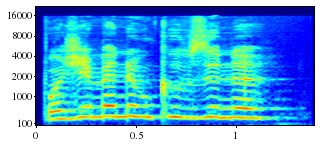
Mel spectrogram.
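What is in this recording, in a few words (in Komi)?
позьӧ меным кывзыны, Komi, female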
